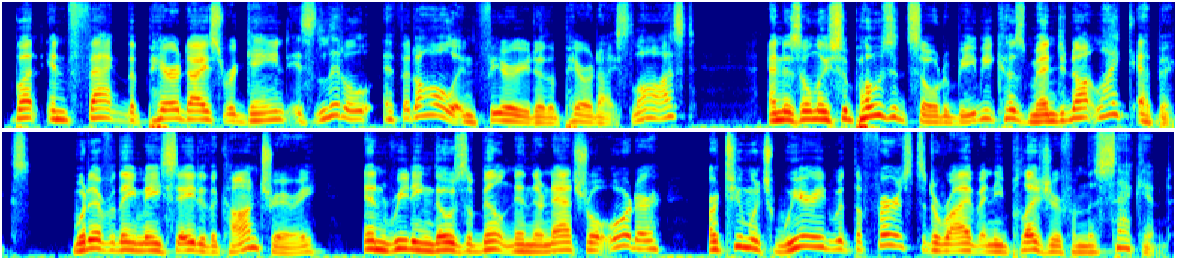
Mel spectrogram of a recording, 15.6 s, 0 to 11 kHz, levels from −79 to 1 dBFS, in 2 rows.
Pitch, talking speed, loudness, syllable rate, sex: 150 Hz, 225 wpm, -18 LUFS, 6.7 syllables/s, male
